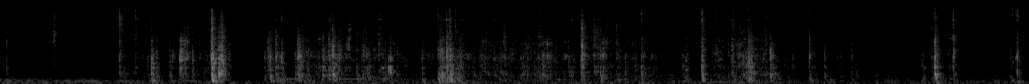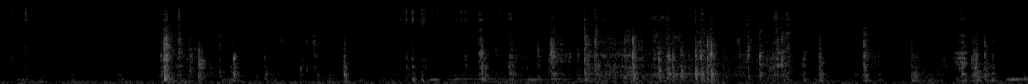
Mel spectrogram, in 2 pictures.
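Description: Small hard plastic doll accessories and their packaging being handled: irregular clicks, taps and rustles.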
